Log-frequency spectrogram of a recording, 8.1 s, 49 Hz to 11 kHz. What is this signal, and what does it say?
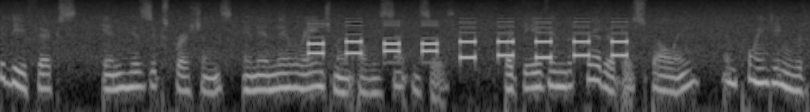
DTMF, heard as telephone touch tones, dialled by machine, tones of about 150 ms, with speech in English. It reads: 890036366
